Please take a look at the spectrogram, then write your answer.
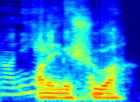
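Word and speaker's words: Onimusha: Onimishua.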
